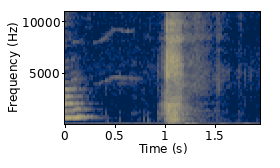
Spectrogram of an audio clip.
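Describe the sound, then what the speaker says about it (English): A pet dog gives a short high whine at the start, then a brief burst of yips and whimpering follows around the middle, close and fairly loud in a quiet indoor room, with one brief spoken word in the background. "clearly my dog has a lot to say too on the subject"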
